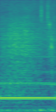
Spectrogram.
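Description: A steady telephone tone sounds close and loud throughout, as a phone is dialed to place a call outdoors during a Missouri or Iowa whitetail deer hunt.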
